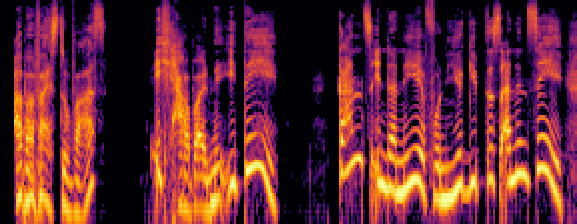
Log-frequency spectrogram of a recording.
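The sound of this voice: A woman performs a put-on character voice with big pitch swings in a sing-song way, carrying a slightly husky edge. The sound is dry and close, with no echo. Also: fairly high pitch for a woman, fairly slow pace.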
